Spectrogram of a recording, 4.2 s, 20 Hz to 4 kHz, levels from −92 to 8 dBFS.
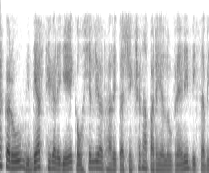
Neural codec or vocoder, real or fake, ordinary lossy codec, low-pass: codec, 16 kHz, 0.5 kbps, X-Codec, WavLM features, trained on Multilingual LibriSpeech; fake; AAC, 32 kbps; 3.6 kHz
